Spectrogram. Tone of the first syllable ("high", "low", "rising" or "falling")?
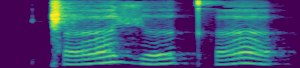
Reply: rising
